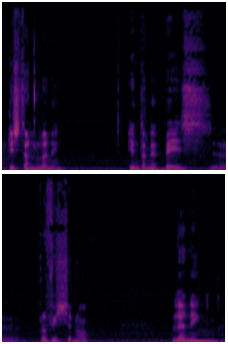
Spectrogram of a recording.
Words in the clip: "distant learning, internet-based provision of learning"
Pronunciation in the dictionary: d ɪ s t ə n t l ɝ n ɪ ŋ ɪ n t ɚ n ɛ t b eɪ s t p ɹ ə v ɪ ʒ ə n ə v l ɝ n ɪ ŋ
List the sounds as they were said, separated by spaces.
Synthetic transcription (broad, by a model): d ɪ s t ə n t l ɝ n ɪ ŋ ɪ n t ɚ n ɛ t b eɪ s p ɹ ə f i s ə n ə f l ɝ n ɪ ŋ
